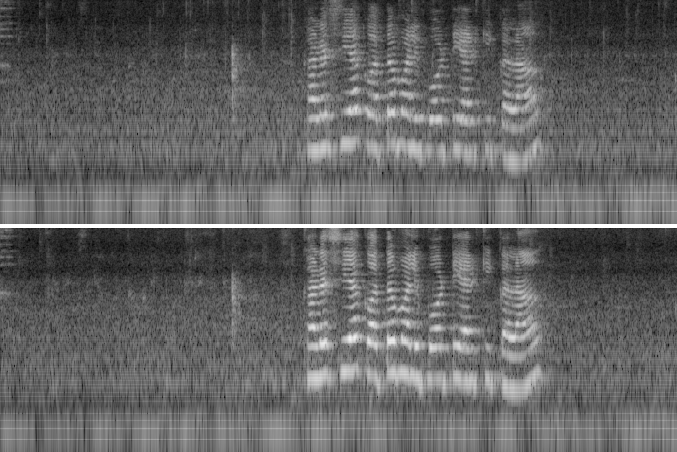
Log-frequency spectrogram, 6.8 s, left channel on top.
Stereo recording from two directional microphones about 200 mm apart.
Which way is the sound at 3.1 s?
35° right (ahead or behind).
